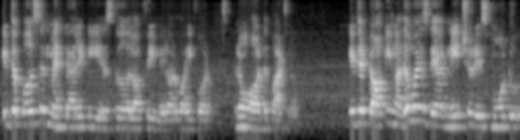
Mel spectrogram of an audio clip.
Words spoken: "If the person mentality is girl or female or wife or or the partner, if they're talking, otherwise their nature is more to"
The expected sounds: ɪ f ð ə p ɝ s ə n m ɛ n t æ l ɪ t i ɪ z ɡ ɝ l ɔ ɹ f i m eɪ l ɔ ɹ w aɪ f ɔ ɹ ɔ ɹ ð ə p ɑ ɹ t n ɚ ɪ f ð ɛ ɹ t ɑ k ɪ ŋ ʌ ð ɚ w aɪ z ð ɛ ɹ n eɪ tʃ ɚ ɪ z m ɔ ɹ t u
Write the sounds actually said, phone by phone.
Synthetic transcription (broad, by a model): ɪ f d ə p ɝ s ə n m ɛ n t æ l ɪ t i ɪ z ɡ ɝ l ɔ ɹ f i m eɪ l ɔ ɹ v aɪ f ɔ ɹ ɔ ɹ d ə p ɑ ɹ t n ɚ ɪ f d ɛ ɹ t ɑ k ɪ ŋ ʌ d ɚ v aɪ z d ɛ ɹ n eɪ tʃ ɚ ɪ z m ɔ ɹ t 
